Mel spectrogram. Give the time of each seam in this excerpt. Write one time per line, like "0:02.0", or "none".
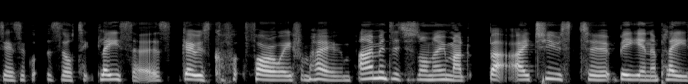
0:01.7
0:03.5
0:04.7
0:05.7

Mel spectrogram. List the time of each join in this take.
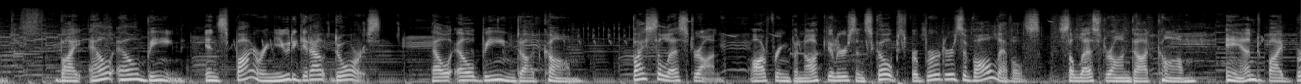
0:12.1

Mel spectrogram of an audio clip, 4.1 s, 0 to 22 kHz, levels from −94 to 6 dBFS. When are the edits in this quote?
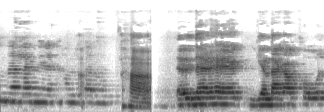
0:01.9

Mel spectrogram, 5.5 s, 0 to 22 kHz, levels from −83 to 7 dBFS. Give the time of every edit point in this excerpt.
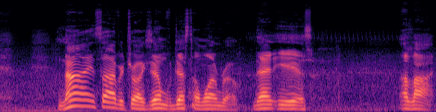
0:03.0

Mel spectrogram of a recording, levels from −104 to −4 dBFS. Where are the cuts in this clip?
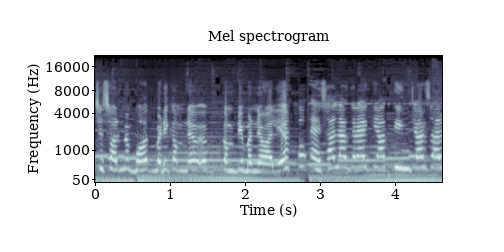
none

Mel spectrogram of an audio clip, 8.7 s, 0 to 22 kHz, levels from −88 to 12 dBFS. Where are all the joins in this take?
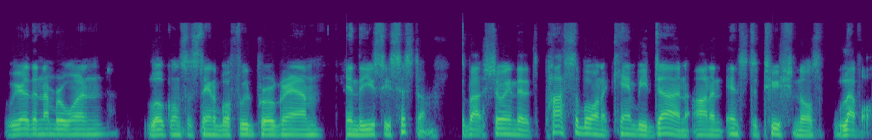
0:01.2
0:03.4
0:04.6

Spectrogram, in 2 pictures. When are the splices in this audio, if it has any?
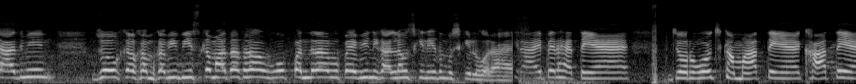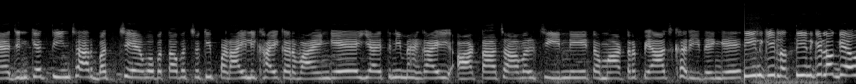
0:05.2
0:16.0

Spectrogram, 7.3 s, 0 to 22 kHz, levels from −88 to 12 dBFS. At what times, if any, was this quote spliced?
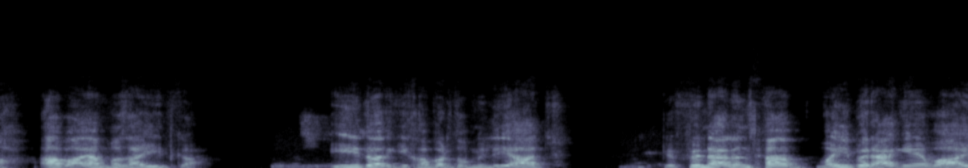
none

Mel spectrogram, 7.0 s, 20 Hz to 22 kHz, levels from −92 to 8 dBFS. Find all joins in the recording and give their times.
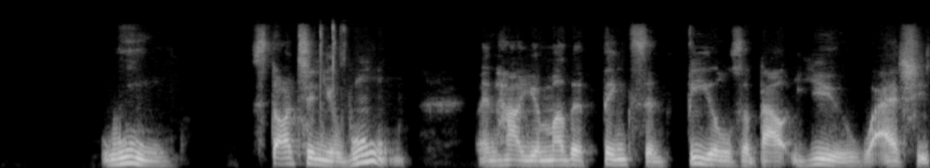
none

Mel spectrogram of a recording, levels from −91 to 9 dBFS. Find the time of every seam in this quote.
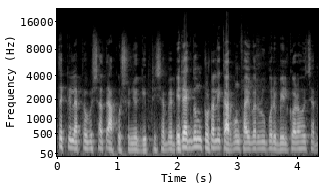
0:02.0

